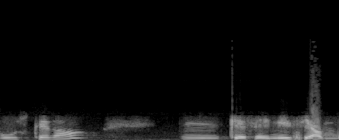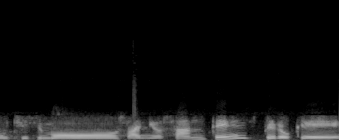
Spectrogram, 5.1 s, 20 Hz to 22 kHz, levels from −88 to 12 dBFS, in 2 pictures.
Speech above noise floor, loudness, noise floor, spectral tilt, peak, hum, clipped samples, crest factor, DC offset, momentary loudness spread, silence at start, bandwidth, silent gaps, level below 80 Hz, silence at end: 27 dB; -24 LUFS; -51 dBFS; -4.5 dB/octave; -8 dBFS; none; under 0.1%; 18 dB; under 0.1%; 11 LU; 0 s; 8.8 kHz; none; -72 dBFS; 0 s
